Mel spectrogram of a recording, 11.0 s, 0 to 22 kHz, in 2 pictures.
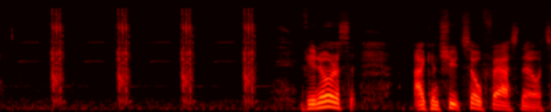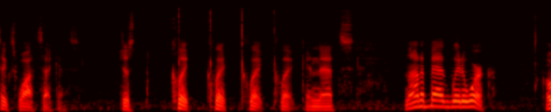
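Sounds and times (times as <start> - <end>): camera shutter firing: 0.5 - 2.6.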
